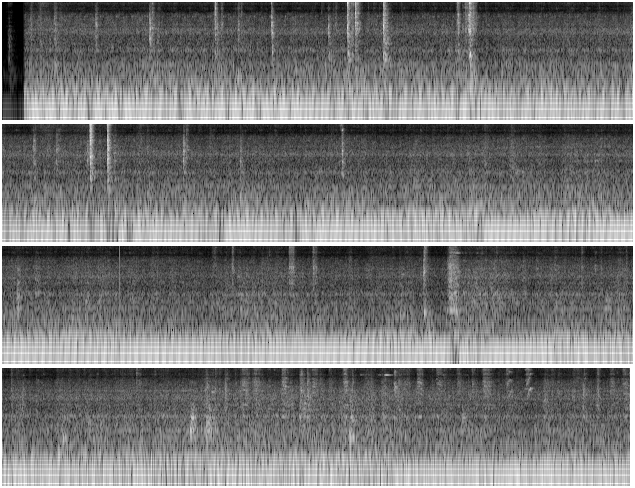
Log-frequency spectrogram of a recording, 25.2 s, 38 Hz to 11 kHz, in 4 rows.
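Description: The 44, a farm vehicle engine, running loud and close with a steady low rumble, with occasional knocks and clatters over the continuous drone and no talking.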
